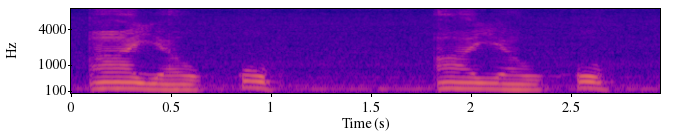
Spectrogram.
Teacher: The first and the third has the accent.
